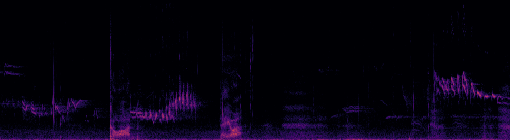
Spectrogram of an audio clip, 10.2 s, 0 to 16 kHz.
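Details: A European robin sings about 15 ft away, thin wavering phrases jumping between high and higher pitches with short pauses; the song wobbles and varies rather than repeating one tune, with a sadder tone. A man speaks quietly between phrases.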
